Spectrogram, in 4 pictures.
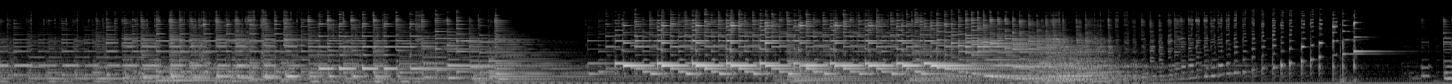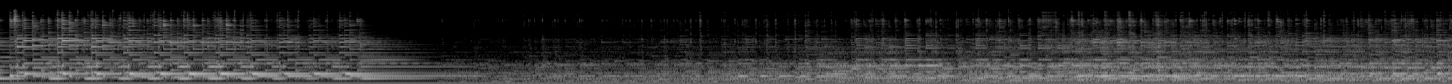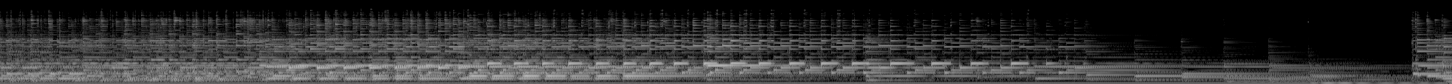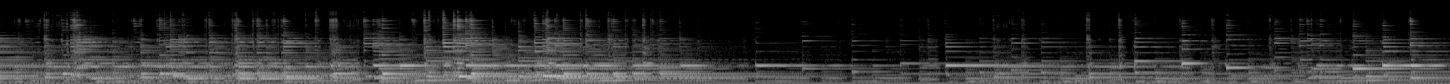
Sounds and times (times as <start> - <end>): Harp: 0.0 - 58.0
Pizzicato: 0.0 - 58.0.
